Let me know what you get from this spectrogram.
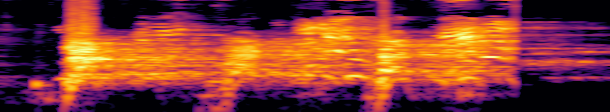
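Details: German Shepherd at Halloween, said to be scaring everyone: a loud, sustained, roughly harmonic barking outburst lasting over two seconds with a few pulses, ending abruptly.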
